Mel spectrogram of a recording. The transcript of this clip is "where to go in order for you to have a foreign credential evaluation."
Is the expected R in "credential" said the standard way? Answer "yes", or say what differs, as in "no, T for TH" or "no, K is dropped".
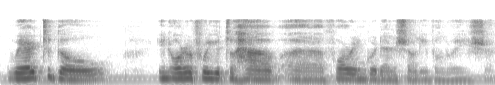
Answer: yes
